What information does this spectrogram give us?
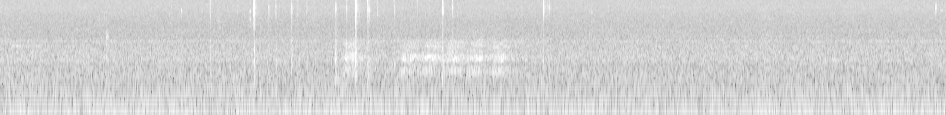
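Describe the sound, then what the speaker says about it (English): Quiet clicking of fingers typing on a computer keyboard, a loose run of soft taps with a brief denser burst partway through, heard alone against a low background hiss. "we just type here Really Simple"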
